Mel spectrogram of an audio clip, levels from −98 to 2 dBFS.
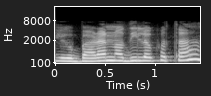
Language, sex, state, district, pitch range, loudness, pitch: Bhojpuri, female, Bihar, Muzaffarpur, 215-260 Hz, -15 LUFS, 235 Hz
